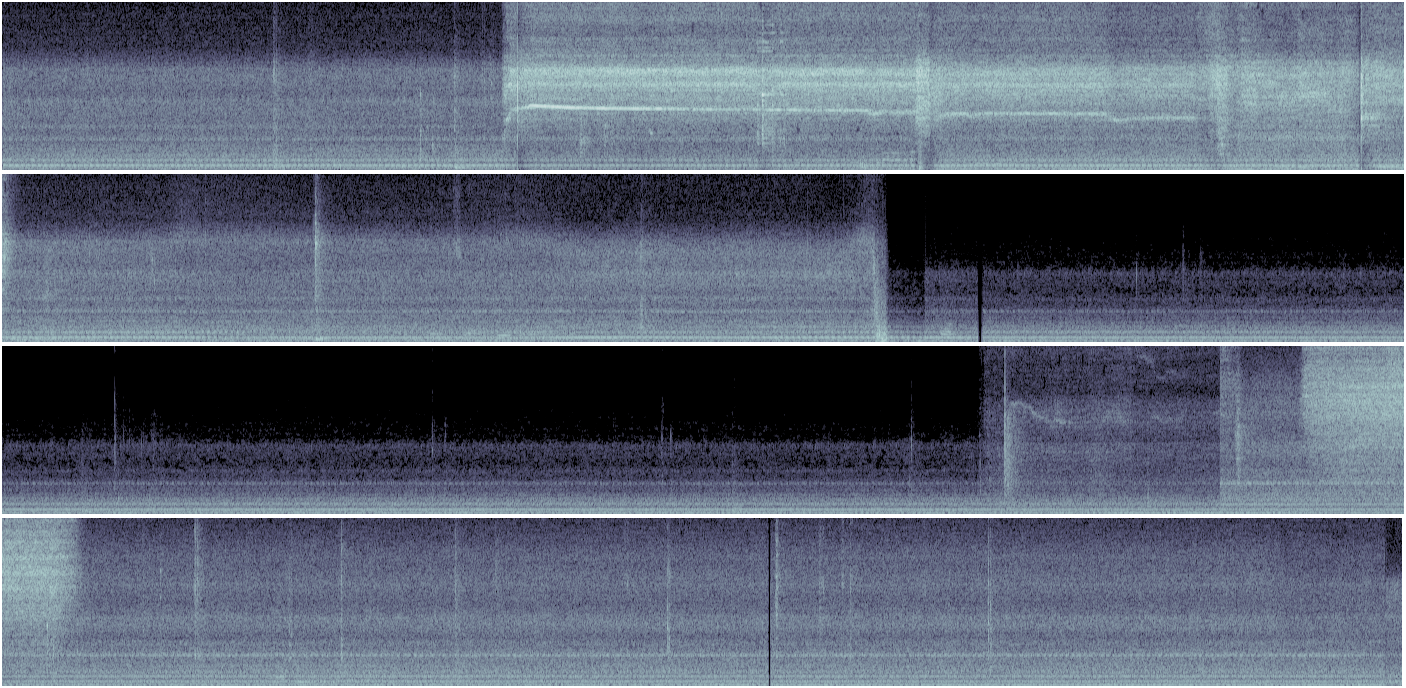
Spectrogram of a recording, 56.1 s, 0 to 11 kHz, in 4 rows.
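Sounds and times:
machine hum: 0.0 - 56.0
compressed air hiss: 6.7 - 14.2, 37.9 - 42.9.

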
